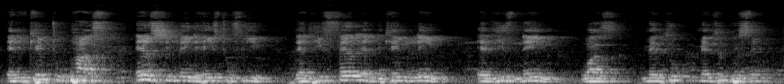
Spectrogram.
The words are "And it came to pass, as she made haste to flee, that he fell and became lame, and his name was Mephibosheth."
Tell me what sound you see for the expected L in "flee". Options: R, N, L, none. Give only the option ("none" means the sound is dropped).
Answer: none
